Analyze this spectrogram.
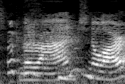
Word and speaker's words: L'Orange Noir: Then I'm going to say L'Orange Noir. Oh, yeah, that one's good. Did I say that right? L'Orange. L'Orange. L'Orange Noir. I bet you've been wondering how to say it too. So now you know.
